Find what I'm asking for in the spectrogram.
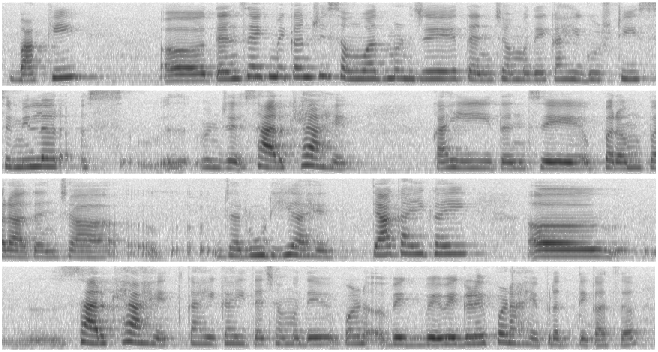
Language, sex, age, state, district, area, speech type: Marathi, female, 18-30, Maharashtra, Pune, urban, spontaneous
